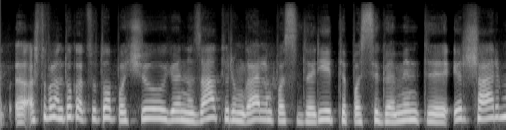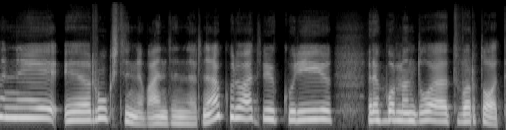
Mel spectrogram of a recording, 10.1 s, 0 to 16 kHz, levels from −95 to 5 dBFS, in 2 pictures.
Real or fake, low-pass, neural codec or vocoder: fake; 14.4 kHz; autoencoder, 48 kHz, 32 numbers a frame, DAC-VAE, trained on Japanese speech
